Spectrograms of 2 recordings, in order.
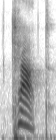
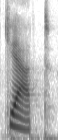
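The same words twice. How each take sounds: First: CAT with an open short A, no Y glide; cat, properly modelled; correct English cat. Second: CAT with a Y slipped in, like "kyat"; cat with intrusive Y glide; Malayali mispronunciation. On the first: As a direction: say CAT cleanly, K straight into the vowel. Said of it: "should actually be pronounced as". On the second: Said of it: "most of us pronounce it as". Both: Shown as a demonstration.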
